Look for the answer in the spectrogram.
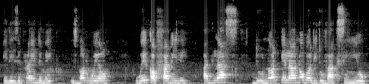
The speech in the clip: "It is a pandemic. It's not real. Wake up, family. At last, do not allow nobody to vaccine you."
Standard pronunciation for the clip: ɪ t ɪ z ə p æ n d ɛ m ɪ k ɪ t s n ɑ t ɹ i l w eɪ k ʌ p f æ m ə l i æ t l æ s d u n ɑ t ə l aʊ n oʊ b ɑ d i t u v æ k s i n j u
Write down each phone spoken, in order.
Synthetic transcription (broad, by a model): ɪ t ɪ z ə p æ n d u m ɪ k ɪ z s n ɑ t w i l w eɪ k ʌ p f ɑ m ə l i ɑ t l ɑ s d u n ɑ t ə l aʊ n oʊ b ɑ d i t u v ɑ k s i n j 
